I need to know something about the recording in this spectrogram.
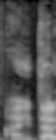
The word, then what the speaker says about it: itel: Di sini ada angka gede 3, Vision plus itel, bacanya itel ya, bukan apa tuh.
